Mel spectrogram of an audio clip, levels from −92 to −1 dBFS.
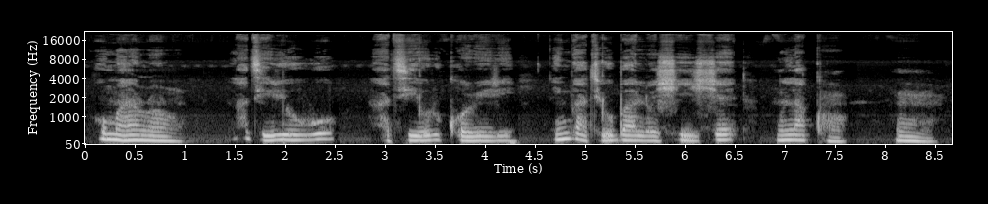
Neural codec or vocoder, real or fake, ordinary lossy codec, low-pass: vocoder, 48 kHz, 128 mel bands, Vocos; fake; none; none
